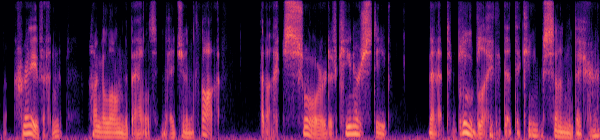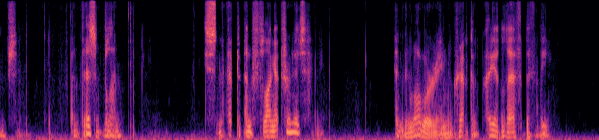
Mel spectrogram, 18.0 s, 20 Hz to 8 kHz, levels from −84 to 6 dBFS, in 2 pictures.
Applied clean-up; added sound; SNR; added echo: neural diffusion model UNIVERSE++.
